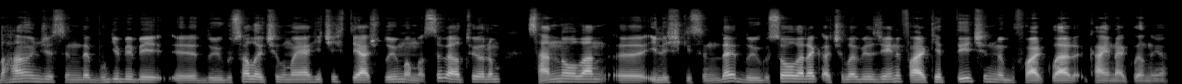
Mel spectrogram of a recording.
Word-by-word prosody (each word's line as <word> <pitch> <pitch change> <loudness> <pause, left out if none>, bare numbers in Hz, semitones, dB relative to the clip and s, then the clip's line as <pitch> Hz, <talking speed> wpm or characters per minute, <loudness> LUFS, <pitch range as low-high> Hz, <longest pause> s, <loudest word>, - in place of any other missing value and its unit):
daha 135 +3 0
öncesinde 110 -5 -5
bu 115 +2 -11
gibi 125 -2 -3
bir, 110 -1 +1
eee, 95 0 -5
duygusal 105 +5 -1
açılmaya 110 -1 0
hiç 115 +1 -3
ihtiyaç 110 -1 +1
duymaması 120 - -1
ve - - +5
atıyorum 120 +1 -2 0.3
seninle 125 +6 +2
olan, 125 -2 +1
eee, 100 0 0
ilişkisinde 105 +3 -1
duygusal 100 +7 +1
olarak 135 -1 +2
açılabileceğini 120 +3 -2
fark 110 -1 +4
ettiği 140 +5 -2
için 135 -3 -1
mi 110 -3 -4
bu - - -17
farklar 95 0 +4
kaynaklanıyor? 90 -2 -2
115 Hz, 135 wpm, -26 LUFS, 100-125 Hz, 0.3 s, ve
